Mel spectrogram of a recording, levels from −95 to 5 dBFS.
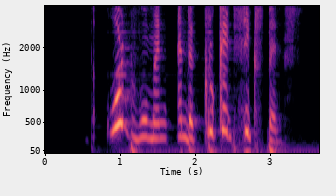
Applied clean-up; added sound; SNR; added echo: neural mask model DeepFilterNet 3.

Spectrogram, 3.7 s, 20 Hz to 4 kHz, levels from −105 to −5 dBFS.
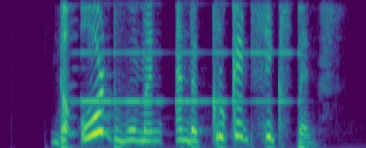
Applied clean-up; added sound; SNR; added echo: neural mask model RNNoise.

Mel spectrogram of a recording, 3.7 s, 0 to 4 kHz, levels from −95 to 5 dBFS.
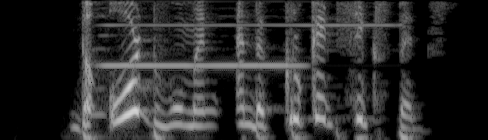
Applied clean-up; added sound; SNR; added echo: classical method Wiener filter.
